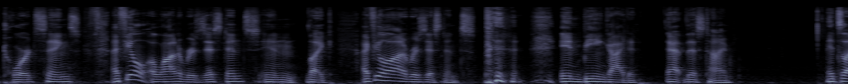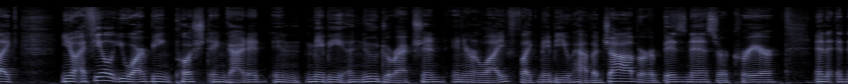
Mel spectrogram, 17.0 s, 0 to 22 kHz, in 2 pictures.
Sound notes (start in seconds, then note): 4.9 laughs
